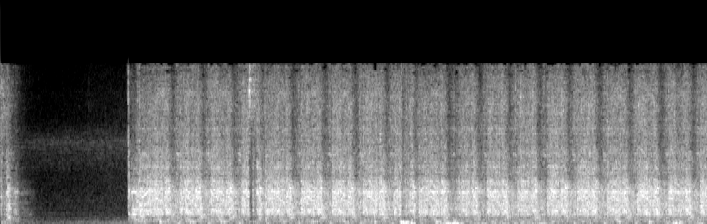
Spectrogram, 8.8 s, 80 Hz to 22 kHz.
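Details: 2002 Yamaha Raptor 660 after timing chain and bent valve replacement, choked, first start attempt: starter labours at two or three turns a second, no firing; spun too slowly to start.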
